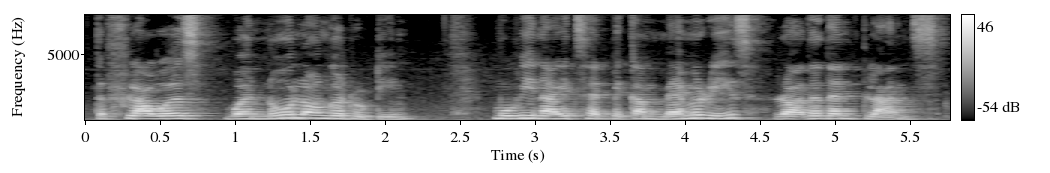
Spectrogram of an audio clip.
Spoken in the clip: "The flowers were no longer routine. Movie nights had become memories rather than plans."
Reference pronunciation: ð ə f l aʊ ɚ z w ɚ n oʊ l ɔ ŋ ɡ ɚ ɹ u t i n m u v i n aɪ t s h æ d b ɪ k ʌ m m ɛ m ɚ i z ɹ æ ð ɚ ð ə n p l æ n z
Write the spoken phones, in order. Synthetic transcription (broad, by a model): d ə f l aʊ ɚ z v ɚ n oʊ l ɔ ŋ ɡ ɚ ɹ u t i n m u v i n aɪ t s h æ d b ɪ k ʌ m m ɛ m ɚ i z ɹ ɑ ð ɚ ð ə n p l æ n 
